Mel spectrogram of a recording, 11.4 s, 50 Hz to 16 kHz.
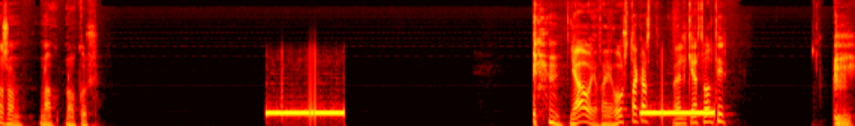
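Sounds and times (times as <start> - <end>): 
speech: 0.0 - 1.4, 7.3 - 9.8
telephone dial tone while placing a call: 3.6 - 4.6.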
